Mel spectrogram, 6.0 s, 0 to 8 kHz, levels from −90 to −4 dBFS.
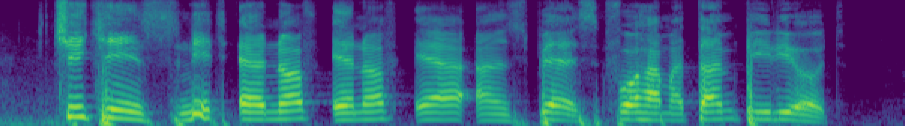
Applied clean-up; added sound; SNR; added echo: none; none; none; none.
